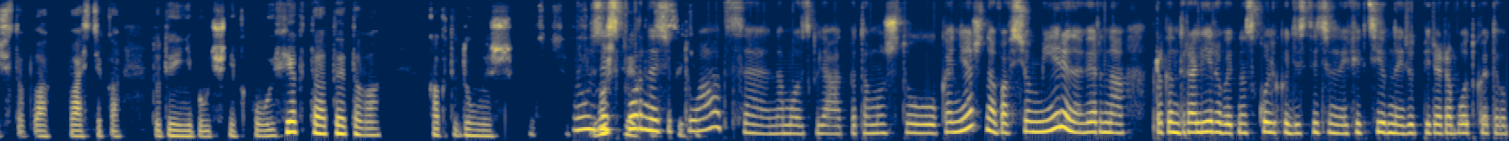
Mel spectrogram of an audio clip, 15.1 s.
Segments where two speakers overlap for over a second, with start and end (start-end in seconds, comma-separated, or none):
5.8-7.1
